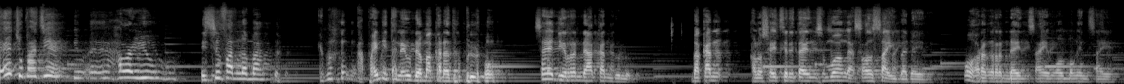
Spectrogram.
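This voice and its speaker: Fast-talking joking male pastor. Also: a little high. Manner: animated, joking, talks straight to the congregation. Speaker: senior pastor. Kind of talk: sermon.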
